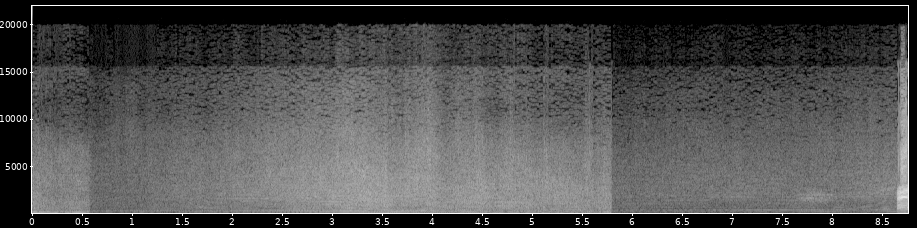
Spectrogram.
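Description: Race cars at a TNT Tuesday night event at KMA Racing roar past side by side on the track, engines droning loudly and shifting pitch as they pass, then dropping to a steadier, quieter hum.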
